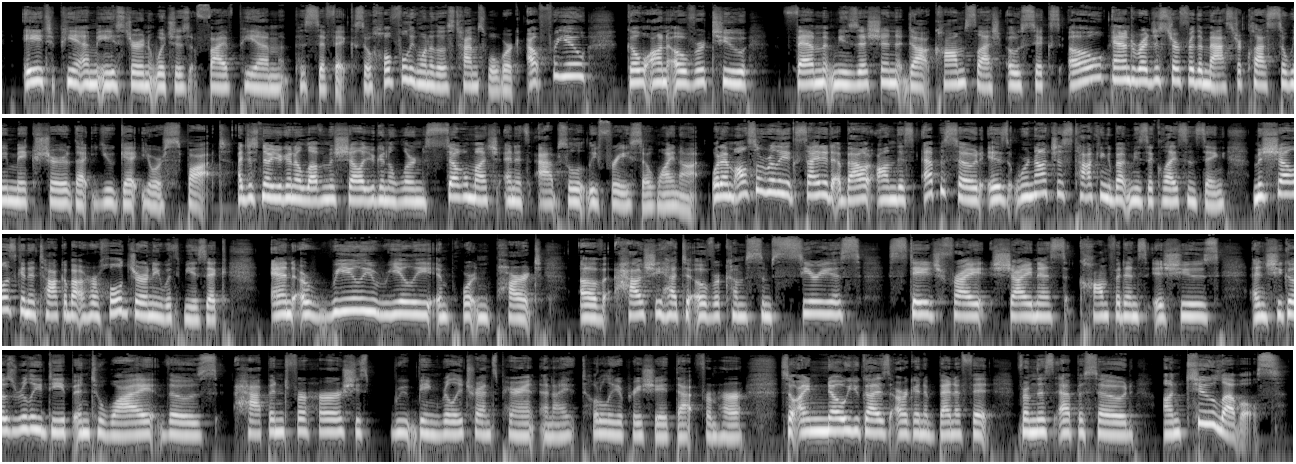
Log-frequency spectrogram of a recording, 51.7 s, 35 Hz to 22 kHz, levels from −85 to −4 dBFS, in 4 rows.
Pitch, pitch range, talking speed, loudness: 200 Hz, 180-220 Hz, 170 wpm, -20 LUFS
